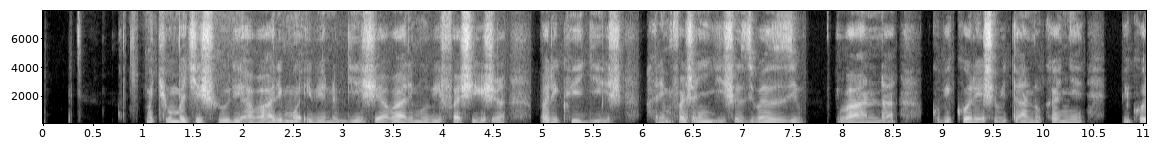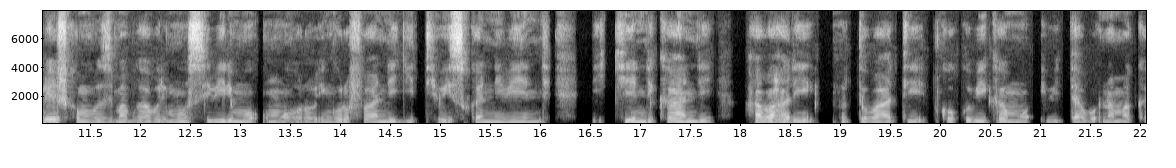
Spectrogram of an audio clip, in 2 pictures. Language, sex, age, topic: Kinyarwanda, male, 18-24, education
